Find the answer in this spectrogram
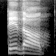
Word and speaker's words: تیزاب: पहला मुरक्कब लफ्ज तेज है। दूसरा मुरक्कब लफ्ज आब। तेज, आब, तेजाब। तेज यानी शदीद या काटदार।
